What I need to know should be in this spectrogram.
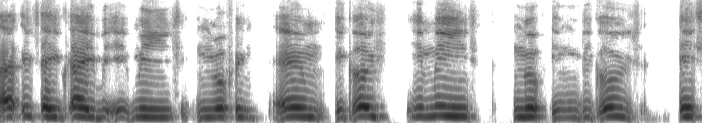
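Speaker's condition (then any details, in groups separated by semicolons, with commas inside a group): Cerebral palsy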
